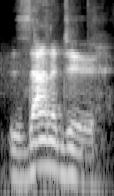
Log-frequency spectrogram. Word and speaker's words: Xanadu: It's a movie called Xanadu. Kind of rhymes with dog poo.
